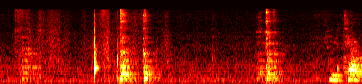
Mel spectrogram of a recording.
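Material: Bread.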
